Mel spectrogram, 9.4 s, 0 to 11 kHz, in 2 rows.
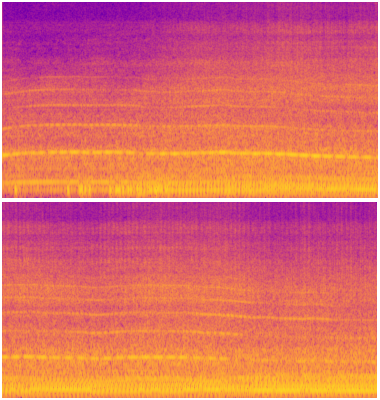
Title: Alvis Saracen APC FV603 With Misfire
